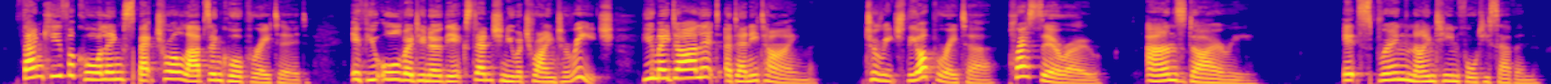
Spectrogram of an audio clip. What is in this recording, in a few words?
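english female; lektoring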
